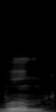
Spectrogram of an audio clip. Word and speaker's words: womb: So it's pronounced like WOOM, and tomb is pronounced TOOM. But bomb is not. It doesn't follow that. – Tomb? – Tomb and womb, but bomb. – Maybe it's not a boom. – That's right, but it's how it's spelled. – No, but the other ones have a double M, right? – No. Womb is spelled W-O-M-B. Tomb is spelled T-O-M-B. And bomb is spelled B-O-M-B. – Okay. – So it doesn't follow the other ones.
